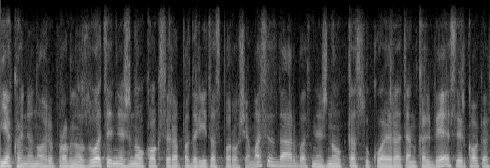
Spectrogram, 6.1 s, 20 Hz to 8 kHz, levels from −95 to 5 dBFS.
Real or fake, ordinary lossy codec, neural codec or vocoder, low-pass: real; Opus, 16 kbps; none; 7.2 kHz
